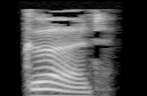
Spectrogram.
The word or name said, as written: good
